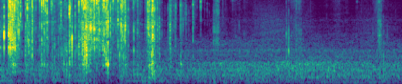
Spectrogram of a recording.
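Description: Foil trading-card pack wrapper crinkling as it is pulled open by hand, loudest for the first second and a half, then only a few faint rustles.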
